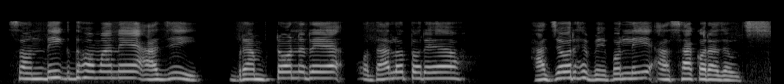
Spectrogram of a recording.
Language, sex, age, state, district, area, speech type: Odia, female, 45-60, Odisha, Mayurbhanj, rural, read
